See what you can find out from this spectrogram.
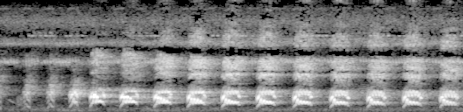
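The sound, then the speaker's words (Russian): A kookaburra in Sydney gives its laughing call: a long, even series of loud, harsh, repeated cackling notes in a steady rhythm, with no voices. “Ты идешь по Сидней, у тебя орёт кукабара”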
